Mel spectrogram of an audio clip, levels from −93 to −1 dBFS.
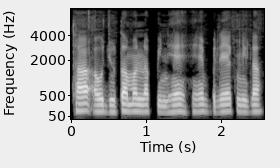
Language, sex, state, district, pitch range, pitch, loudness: Chhattisgarhi, male, Chhattisgarh, Sarguja, 135-140 Hz, 140 Hz, -19 LUFS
